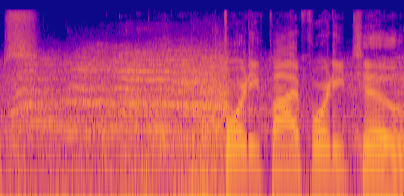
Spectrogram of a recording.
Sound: people shouting in the crowd

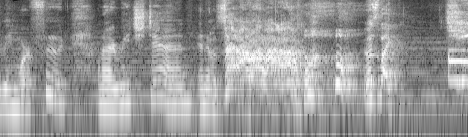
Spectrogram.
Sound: making animal noises

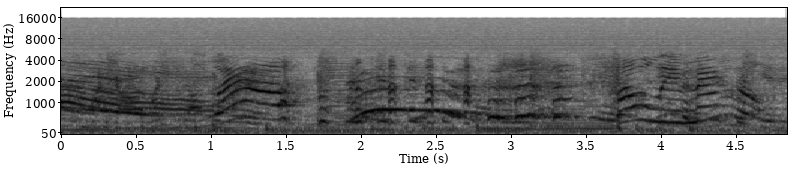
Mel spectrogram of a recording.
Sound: laughs

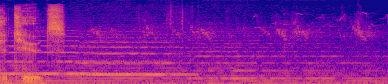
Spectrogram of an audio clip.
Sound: birds chirping

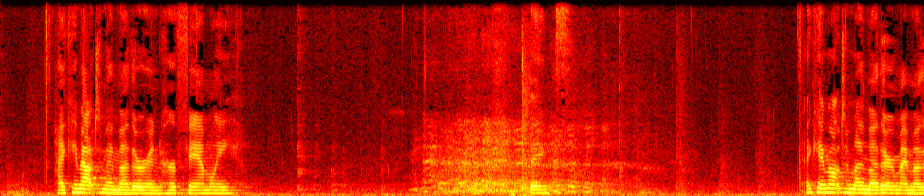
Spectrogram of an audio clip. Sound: laughter

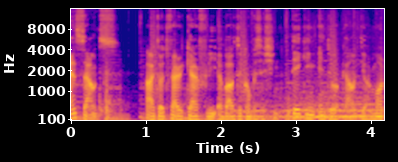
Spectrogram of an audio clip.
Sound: increasing bee sounds

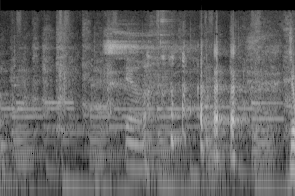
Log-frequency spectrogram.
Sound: laughs

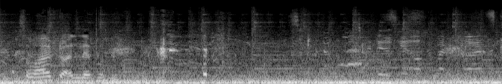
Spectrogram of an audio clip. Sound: both laugh; laughs

